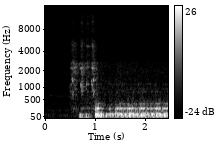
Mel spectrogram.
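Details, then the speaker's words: Two-cylinder motorcycle: brief crank, fires on both cylinders within half a second and holds a smooth, even idle; normal start and idle. "alright sounds good to me I'm going to take a first spin down the road after I clean all this up put the seat back together"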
